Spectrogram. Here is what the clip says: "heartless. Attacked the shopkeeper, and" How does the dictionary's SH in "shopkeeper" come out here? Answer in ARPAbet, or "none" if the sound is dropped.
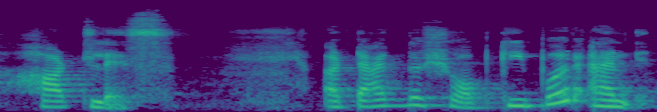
SH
